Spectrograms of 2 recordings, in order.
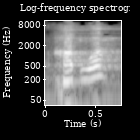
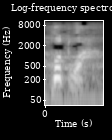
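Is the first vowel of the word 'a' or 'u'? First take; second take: a; u. First: The first vowel is an open 'a'. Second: The first vowel is a rounded 'u'. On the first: It means a single movement of the foot. "خطوة بالفتح نقل القدم" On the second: It means the distance between the two feet. "المسافة بين القدمين بالضم"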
